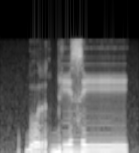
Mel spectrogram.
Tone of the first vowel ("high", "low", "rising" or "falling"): low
